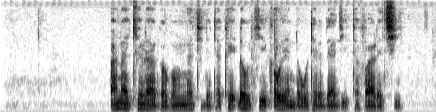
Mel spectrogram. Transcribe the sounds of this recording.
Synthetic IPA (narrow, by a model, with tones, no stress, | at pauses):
ʔa˦naː˨kʲɪ˦ɽaː˨ɡa˨ɡʷɔ˦mnɐ˦ti˨da˨ta˨ka˦jɗa˦˨wkʲeː˦kʼa˦wjɛ˨nda˨wʊ˦tɐ˦rdaː˦d͡ʒiː˨ta˦ɸaː˦ɽa˨t͡ʃiː˦ʔ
